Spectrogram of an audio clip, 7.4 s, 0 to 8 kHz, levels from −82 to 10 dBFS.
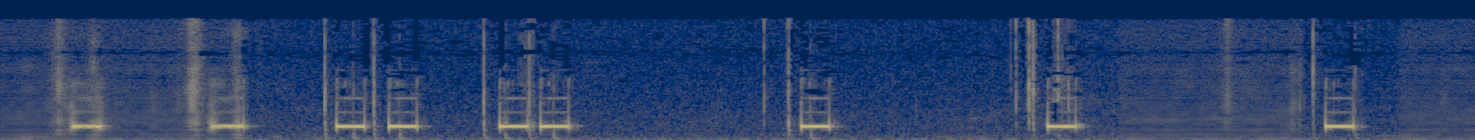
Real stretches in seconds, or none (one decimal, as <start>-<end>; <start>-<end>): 1.2-5.6; 6.5-7.0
